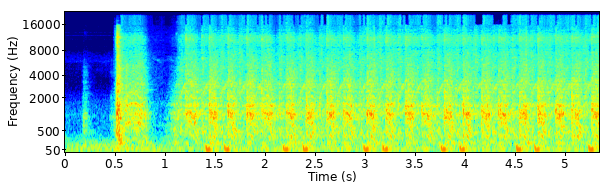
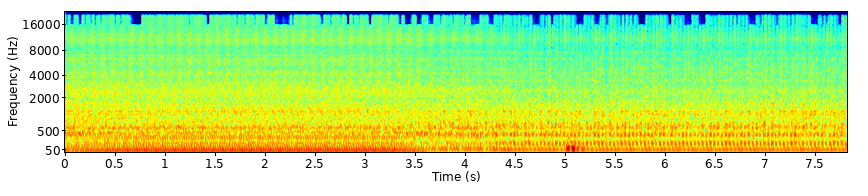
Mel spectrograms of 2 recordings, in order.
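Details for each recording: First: VW Sharan 2.0 TDI common-rail diesel (CFFB) after a timing belt and rocker cover job, injectors not bled, cold start after one to two weeks: short crank, fires within a second, steady even idle clatter; starts fine. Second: VW Sharan 2.0 TDI common-rail CFFB, cold start after timing belt and injector work without bleeding: loose, uneven rattle over the diesel clatter at idle, suspected bad tensioner pulley, not engine; possible diesel leak at injector 4.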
